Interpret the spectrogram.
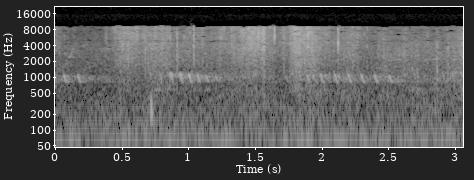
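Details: In a tea garden, a Taiwan barbet gives quick runs of hollow, knocking "kok, kok, kok" notes, like a wooden temple block, heard all day, over a steady hiss of insects.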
